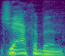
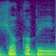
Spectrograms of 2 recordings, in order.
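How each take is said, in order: First: The word is pronounced the plain English way. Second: The word is pronounced the French way.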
